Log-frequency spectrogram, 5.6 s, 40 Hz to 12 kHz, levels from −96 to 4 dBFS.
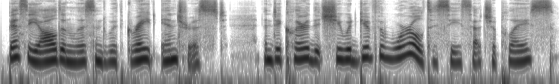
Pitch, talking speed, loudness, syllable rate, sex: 200 Hz, 205 wpm, -17 LUFS, 5.6 syllables/s, female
